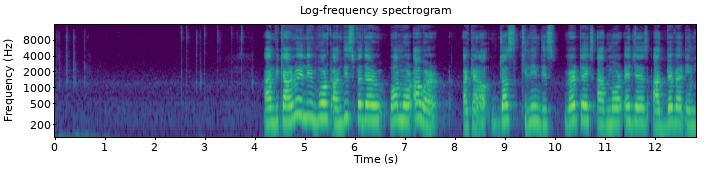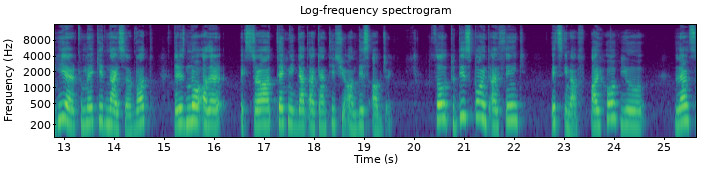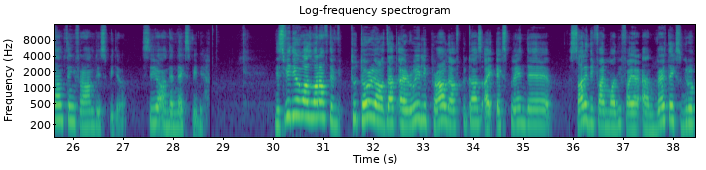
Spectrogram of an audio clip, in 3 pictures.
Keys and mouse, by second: 0.0 y, 2.2 click, 4.0-4.4 middle drag, 4.5 Tab, 5.1 middle drag, 5.6 middle drag, 11.3 middle click, 13.1-13.5 alt+middle drag, 14.1-14.8 alt+middle drag, 20.1-20.6 alt+middle drag, 21.4 Tab, 28.5 Tab.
